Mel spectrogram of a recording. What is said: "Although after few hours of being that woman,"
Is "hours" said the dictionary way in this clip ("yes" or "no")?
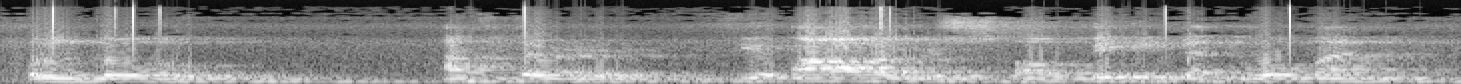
no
